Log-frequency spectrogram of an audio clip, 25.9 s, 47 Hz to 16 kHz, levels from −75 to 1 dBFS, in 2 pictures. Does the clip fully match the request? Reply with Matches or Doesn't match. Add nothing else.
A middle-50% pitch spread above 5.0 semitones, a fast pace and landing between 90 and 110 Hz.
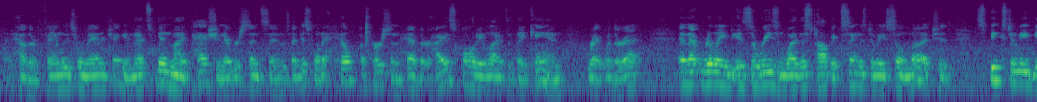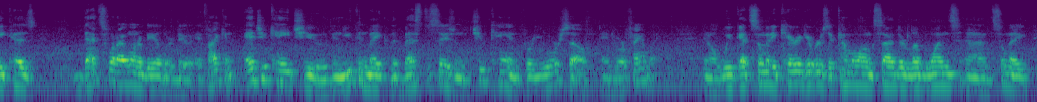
Doesn't match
